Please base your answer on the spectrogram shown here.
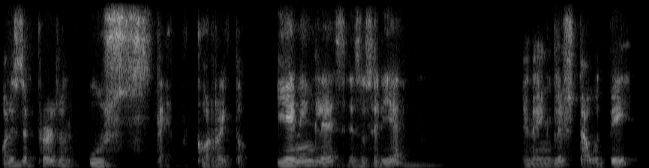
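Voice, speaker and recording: Husky man teaching English online. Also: mid-range voice, lively intonation. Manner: explains in Spanish, models English phrases slowly. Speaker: English instructor. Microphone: computer mic on a video call. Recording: dull lo-fi meeting recording.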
